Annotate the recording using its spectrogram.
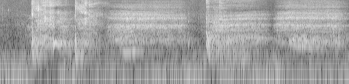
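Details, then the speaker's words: Simulated croup: an adult pediatrician imitates harsh, barking, seal-like coughs with a rough, noisy inhale between them. This illustrates croup, which is typically from parainfluenza or influenza and causes swelling around the voice box, with noisy inspiration more than expiration. "like a seal that noisy inhale that's crude i get myself horse when i do it so if you hear that you know it's crew probably para influenza could be the flu it could be influenza"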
